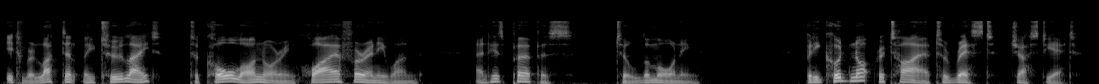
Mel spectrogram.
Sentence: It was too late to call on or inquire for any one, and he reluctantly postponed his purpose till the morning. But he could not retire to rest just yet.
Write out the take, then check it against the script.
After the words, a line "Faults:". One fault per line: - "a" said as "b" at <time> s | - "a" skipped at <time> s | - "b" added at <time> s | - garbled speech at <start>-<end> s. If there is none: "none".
It reluctantly too late to call on or inquire for any one, and his purpose till the morning. But he could not retire to rest just yet.
Faults:
- "was" said as "reluctantly" at 0.2 s
- "he reluctantly postponed" skipped at 4.9 s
